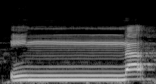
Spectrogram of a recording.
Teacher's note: یہ نون پہ تشدید آ گئی ہے تو اس لیے غنہ کیا جائے گا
